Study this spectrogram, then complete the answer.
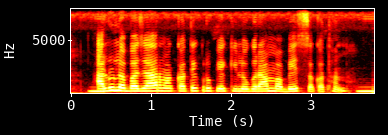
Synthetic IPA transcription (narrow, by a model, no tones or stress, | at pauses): ɦaluləbəd͡ʒaɾmakət̪ekɾupjakiloɡɾamːebessəkət̪ɦən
